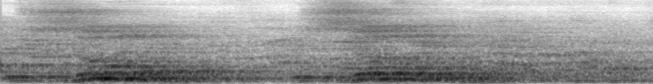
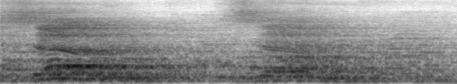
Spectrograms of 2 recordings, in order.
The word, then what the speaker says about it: Zamzam: gayanya gini sambil mengatakan Zoom Zoom atau bacanya zam zam zam Itu bukan bahasa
